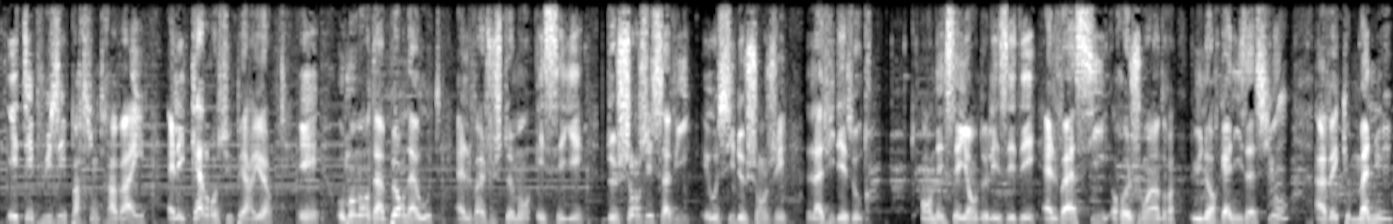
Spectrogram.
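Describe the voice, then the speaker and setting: A man's voice: fairly high pitch, darkish tone. A man hosting a radio film review, chatty and upbeat, with frequent hesitations. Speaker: radio film columnist and host.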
